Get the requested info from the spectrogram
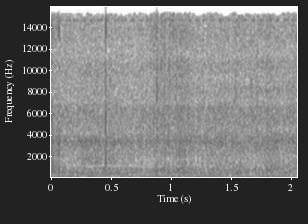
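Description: Faint low rumble of wind on the microphone, with no distinct events.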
